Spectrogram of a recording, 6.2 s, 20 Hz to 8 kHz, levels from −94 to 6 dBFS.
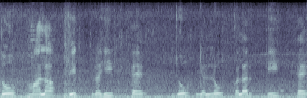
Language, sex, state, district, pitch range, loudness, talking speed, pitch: Hindi, male, Madhya Pradesh, Dhar, 175-205 Hz, -16 LUFS, 95 wpm, 185 Hz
